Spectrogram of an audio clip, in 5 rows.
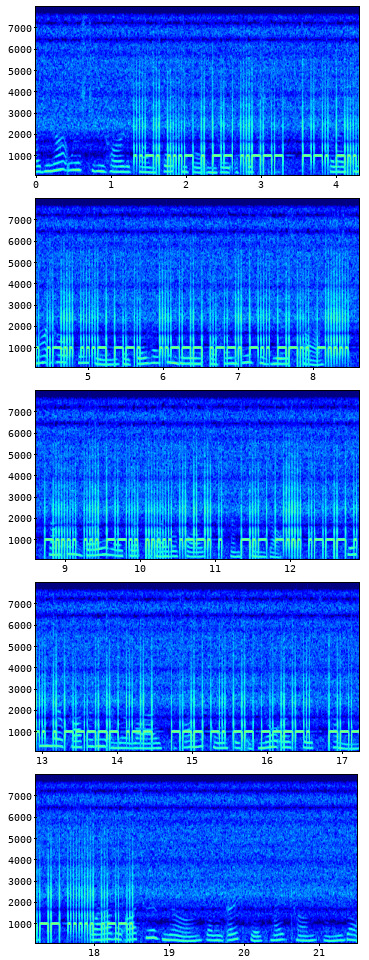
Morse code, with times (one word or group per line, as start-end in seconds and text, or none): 1.3-3.3 FVEM2
3.6-5.7 GBLVG
6.0-8.5 2PDZ6
8.7-11.1 6SZ5PE
11.4-14.5 KBJSE0W
14.7-16.6 ONM9
16.8-18.5 05P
